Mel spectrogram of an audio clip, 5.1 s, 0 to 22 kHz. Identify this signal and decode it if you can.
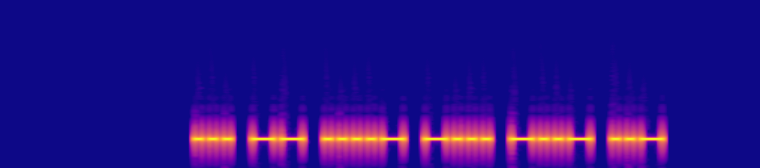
Morse code, heard as a keyed tone, about 25 wpm, 700 Hz. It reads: SM4BXU
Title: DXCC-100 Call Signs - 6 Characters - Repeated 3x - 25wpm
